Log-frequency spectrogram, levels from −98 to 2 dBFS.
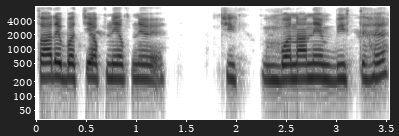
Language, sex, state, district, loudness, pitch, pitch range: Hindi, male, Bihar, Begusarai, -17 LUFS, 240 Hz, 235-250 Hz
